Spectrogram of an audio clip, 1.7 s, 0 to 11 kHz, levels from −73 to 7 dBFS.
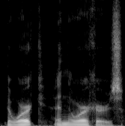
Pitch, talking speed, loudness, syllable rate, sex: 90 Hz, 180 wpm, -17 LUFS, 4.9 syllables/s, male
